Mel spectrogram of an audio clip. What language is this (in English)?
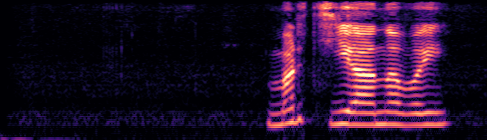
Russian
